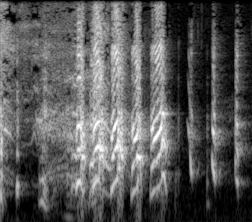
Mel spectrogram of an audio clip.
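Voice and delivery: loud, high helpless laugh; real loud laughing fit; burst of laughter. Real, not acted. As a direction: crack up completely.

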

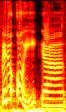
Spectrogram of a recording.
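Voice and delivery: usual speaking voice

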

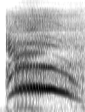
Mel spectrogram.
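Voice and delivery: high mock scream of a scared toddler; imitating toddler's scream. Father imitating his toddler daughter's scared scream, high mock squeal. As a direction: squeal like a frightened little girl. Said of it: "she screams".

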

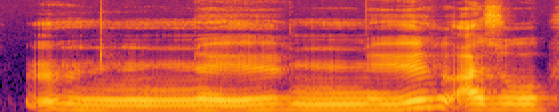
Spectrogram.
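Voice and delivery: sheepish, evasive stalling; reluctant. Acted. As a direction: drag out each word while searching for an excuse. Man reluctantly admits it isn't necessary.

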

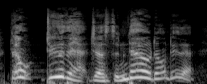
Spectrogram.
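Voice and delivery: high, loud scolding aunt; alarmed aunt. Retold or imitated. Aunt telling the injured boy to stop flopping his arm, high and alarmed. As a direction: snap it at him high and sharp, stopping him. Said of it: "she's like".

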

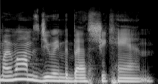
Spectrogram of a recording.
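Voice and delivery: normal talking voice

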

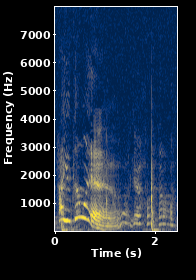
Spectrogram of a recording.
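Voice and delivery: high, slow fake-sweet greeting; fake friendly voice. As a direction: gush it in a high, sugary voice. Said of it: "She went".

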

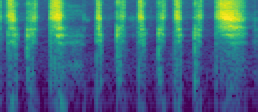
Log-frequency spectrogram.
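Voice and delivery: voiceless tongue-and-teeth ticking; imitated drum ticks. Shown as a demonstration. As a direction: mimic a steady drum tick without voice. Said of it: "the drum's just in that tick".

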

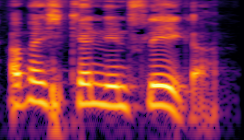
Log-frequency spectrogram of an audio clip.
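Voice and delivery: put-on a girl piping up with an idea; pitched high, eager to help. Leonie's high bright line.

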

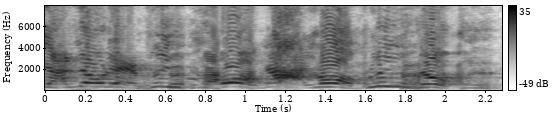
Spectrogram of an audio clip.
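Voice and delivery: panicked begging. Retold or imitated. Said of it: "you wide awake".

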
